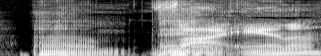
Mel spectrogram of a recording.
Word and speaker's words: Vienna: Vienna? Vienna. It's spelled like Vienna, but it's Vienna.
